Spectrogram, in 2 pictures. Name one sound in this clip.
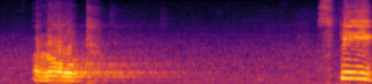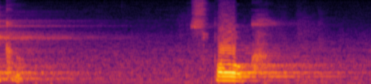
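A man speaks slowly into a microphone, saying short words with long pauses in between, in an echoing room.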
